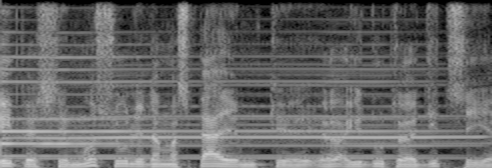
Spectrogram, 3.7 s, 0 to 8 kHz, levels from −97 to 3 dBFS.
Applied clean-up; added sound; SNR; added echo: none; Harmonica; 5 dB; none.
